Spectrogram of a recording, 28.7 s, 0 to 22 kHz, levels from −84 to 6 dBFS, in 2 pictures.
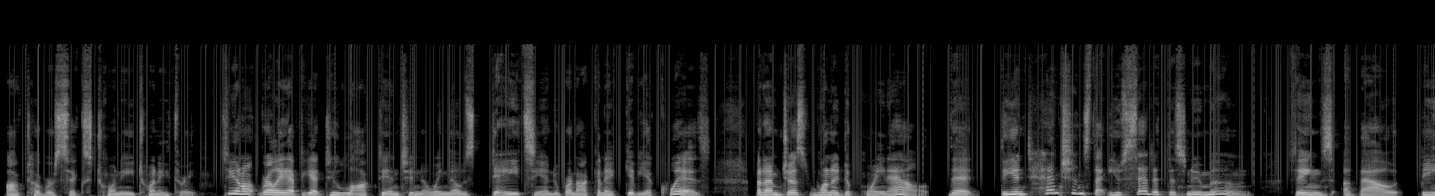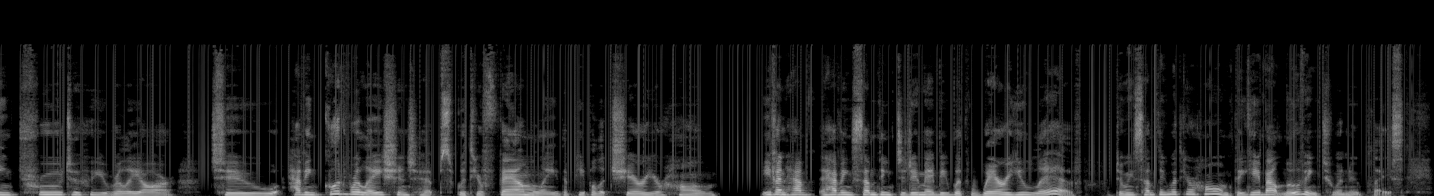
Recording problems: crackle, like an old record; faint; 25 dB below the speech

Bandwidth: 17 kHz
